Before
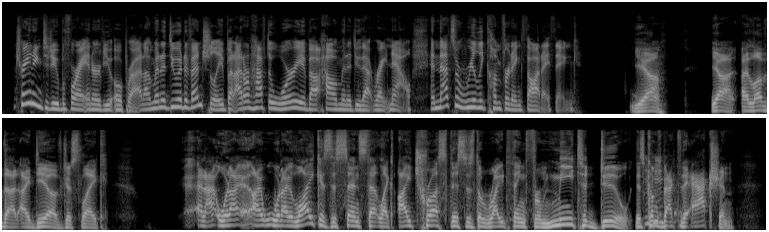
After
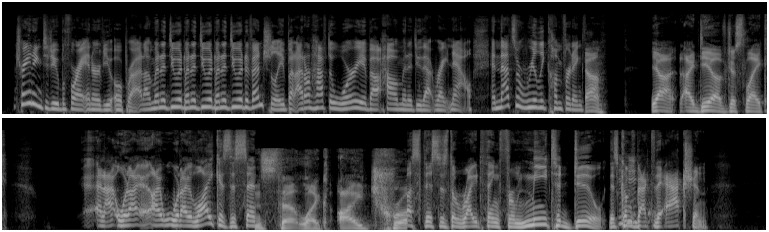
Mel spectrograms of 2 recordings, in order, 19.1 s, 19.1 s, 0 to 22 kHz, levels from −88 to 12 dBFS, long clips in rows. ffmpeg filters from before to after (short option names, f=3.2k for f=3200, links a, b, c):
-filter_complex "[0:a]asplit=7[a][b][c][d][e][f][g];[a]atrim=end=2.282[h];[b]atrim=start=1.898:end=2.282[i];[c]atrim=start=1.898:end=6.532[j];[d]atrim=start=8.038:end=9.222[k];[e]atrim=start=9.728:end=13.984[l];[f]atrim=start=13.98:end=14.95,asetpts=PTS-STARTPTS,asetrate=22491,aresample=44100,atrim=end_sample=83876,asetpts=PTS-STARTPTS[m];[g]atrim=start=14.946[n];[h][i]acrossfade=d=0.004:c1=hsin:c2=hsin[o];[o][j]acrossfade=d=0.004:c1=hsin:c2=hsin[p];[p][k]acrossfade=d=0.004:c1=hsin:c2=hsin[q];[q][l]acrossfade=d=0.004:c1=hsin:c2=hsin[r];[r][m]acrossfade=d=0.004:c1=hsin:c2=hsin[s];[s][n]acrossfade=d=0.004:c1=hsin:c2=hsin"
